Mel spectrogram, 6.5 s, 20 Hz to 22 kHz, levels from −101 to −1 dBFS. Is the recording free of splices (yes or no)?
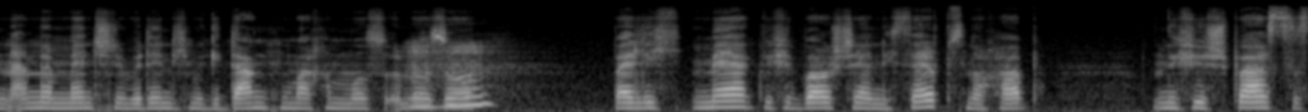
yes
